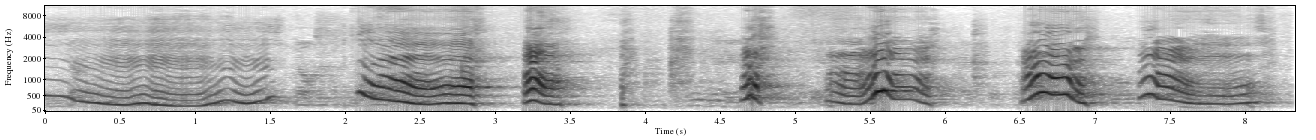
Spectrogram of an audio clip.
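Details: Indoor Samoyed voicing complaints after a walk was cancelled because of rain: a series of about seven wavering, yodel-like whines and short yips, each rising then falling, with brief pauses between them.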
